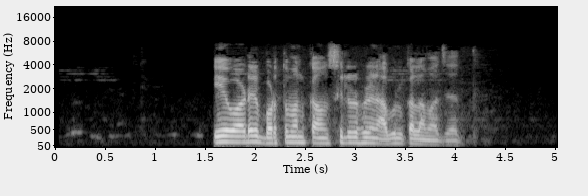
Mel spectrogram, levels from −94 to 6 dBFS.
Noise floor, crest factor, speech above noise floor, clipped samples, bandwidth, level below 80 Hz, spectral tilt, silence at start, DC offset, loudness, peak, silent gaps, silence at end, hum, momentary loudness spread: -73 dBFS; 16 dB; 58 dB; under 0.1%; 7.4 kHz; -56 dBFS; -6.5 dB/octave; 1.6 s; under 0.1%; -16 LUFS; -2 dBFS; none; 1 s; none; 11 LU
